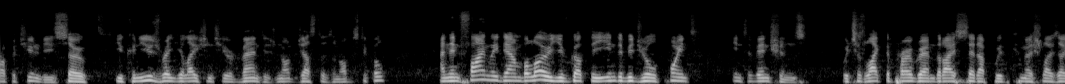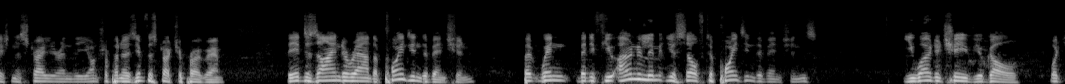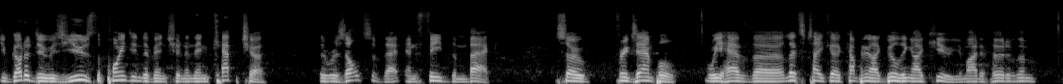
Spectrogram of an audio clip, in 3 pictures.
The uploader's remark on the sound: From The Big Pitch 2015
